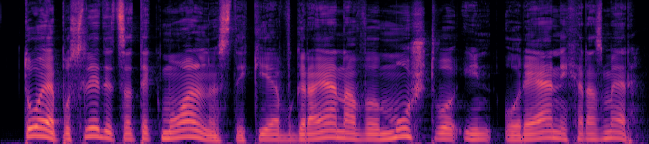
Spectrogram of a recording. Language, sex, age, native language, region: Slovenian, male, 30-49, Slovenian, Drava region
